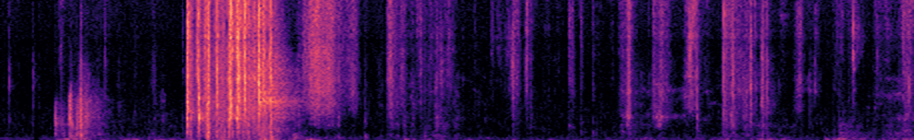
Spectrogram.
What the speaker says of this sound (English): Just give me a second here to shuffle the cards.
